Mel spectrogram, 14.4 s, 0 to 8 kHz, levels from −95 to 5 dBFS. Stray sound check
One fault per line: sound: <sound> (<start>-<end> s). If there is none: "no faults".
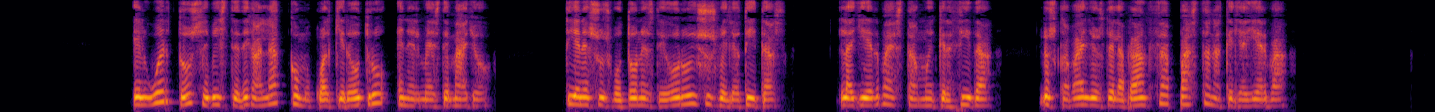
no faults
